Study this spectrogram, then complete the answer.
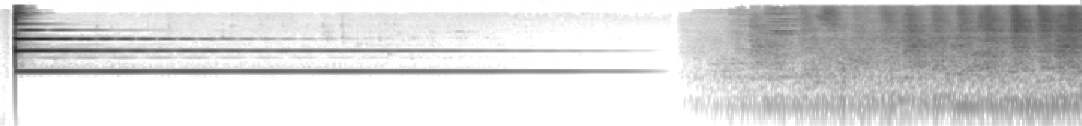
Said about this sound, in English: Now press pause when you hear the bell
